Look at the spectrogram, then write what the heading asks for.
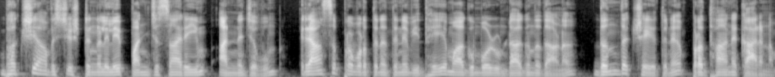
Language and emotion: Malayalam, neutral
